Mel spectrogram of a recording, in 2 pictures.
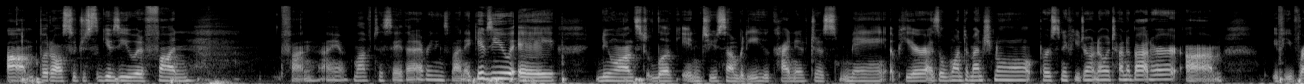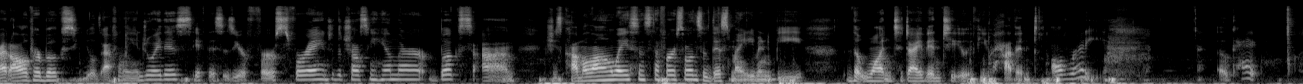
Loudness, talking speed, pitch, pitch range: -24 LUFS, 210 wpm, 190 Hz, 170-215 Hz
